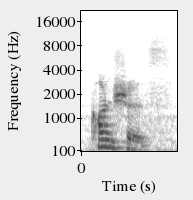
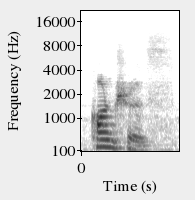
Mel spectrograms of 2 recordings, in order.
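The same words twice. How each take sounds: The two takes are said the same way.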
